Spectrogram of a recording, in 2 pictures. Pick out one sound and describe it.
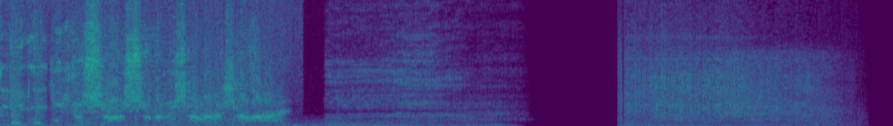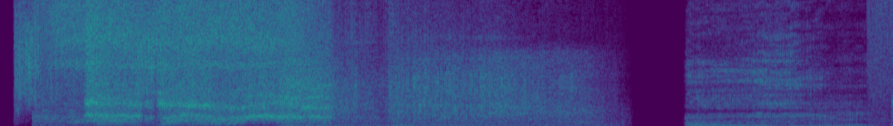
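Heavy thrusters roar as a giant robot flies.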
